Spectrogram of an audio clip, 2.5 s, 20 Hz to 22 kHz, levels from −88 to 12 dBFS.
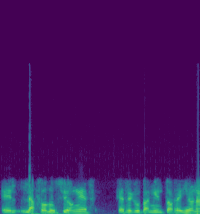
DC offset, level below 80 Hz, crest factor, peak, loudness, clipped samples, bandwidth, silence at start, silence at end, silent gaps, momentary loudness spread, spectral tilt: under 0.1%; -36 dBFS; 14 dB; 0 dBFS; -15 LUFS; under 0.1%; 5.2 kHz; 0 s; 0 s; none; 6 LU; -8.5 dB/octave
